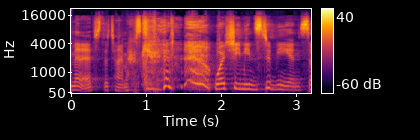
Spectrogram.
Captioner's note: laughing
